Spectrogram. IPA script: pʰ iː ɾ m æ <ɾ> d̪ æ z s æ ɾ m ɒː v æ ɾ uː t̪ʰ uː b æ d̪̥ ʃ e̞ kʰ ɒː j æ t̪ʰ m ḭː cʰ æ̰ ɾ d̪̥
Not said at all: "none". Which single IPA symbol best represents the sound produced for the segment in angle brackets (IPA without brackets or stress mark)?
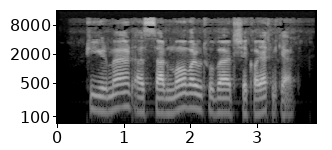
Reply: ɾ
